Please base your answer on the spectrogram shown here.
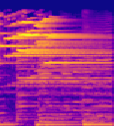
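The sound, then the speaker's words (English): A short bright musical chime rings out, a few tinkling tones stacked in quick succession with no voices present, clean and moderately loud, introducing the listener mail segment of Stuff You Should Know. “Well, Jerry, hit us with the chime.”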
